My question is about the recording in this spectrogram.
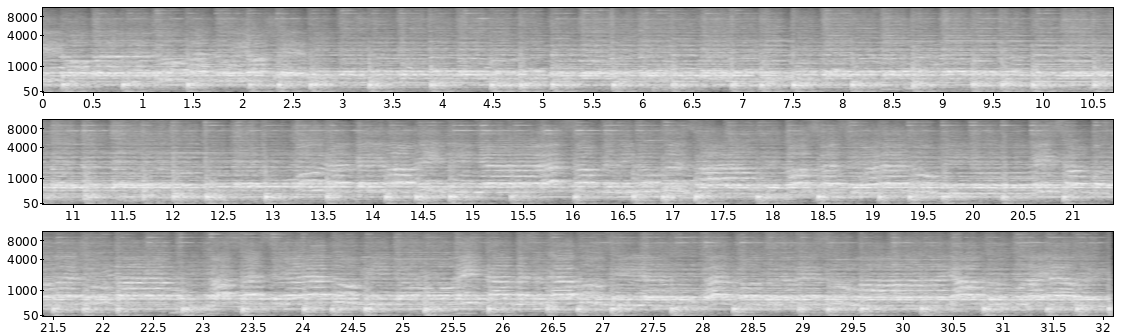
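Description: A group of women and children singing together, accompanied by strummed cavaquinhos (small Portuguese four-string guitars), in a steady, lively folk song.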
